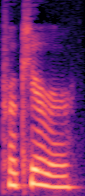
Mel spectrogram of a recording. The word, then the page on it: procurer: American English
